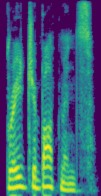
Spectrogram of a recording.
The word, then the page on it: bridge abutments: [brɪʤ ə’bʌtmənts]; [бридж э’батмэнтс]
